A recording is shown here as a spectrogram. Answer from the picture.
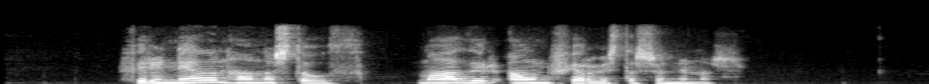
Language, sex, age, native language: Icelandic, female, 20-29, Icelandic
